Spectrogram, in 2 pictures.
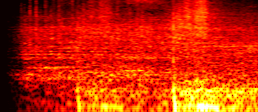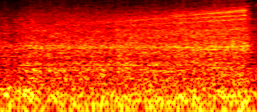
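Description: Cinematic intro music that swells in from silence, with two low, heavy hits about one and two seconds in.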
